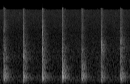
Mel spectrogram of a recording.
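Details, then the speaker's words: Cupped-hand chest percussion on a girl's chest during home chest physiotherapy, about a minute and a half into a timed session; she is not uncomfortable: regular hollow claps, about seven in under three seconds. "She's not uncomfortable. She's recognizing the sounds and the feeling of it, but she's not hurting."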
